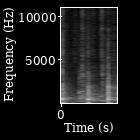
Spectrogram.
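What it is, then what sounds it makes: Anatomical skull model. Three quick knocks land on the back, or occipital section, of a medically accurate physical skull model used as a drawing reference. Each is a short, dry tap with a mid-pitched tone around 430 Hz that dies away almost at once.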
